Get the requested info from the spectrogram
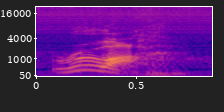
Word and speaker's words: ruach: But that word Spirit, and it's all throughout the Old Testament, it's the Hebrew word ruach, all right? And you got to say it like that. You got to go, okay? Like you got something caught in the back of your throat, you know what I'm saying?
